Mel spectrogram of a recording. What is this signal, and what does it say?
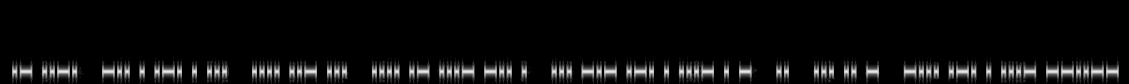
Morse code, heard as a keyed tone, about 32 wpm, 600 Hz. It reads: AF DERES HUS HAVDE SKREVET I SIT BREV,
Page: Ferie 32 wpm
